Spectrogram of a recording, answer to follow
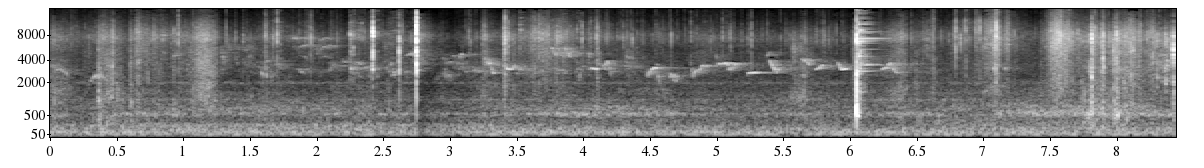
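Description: Small wood fire crackling in a folding twig stove under a pot, with scattered sharp snaps and clicks, the loudest about three and six seconds in, and some light handling of kit. Birds chirp faintly in the middle.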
